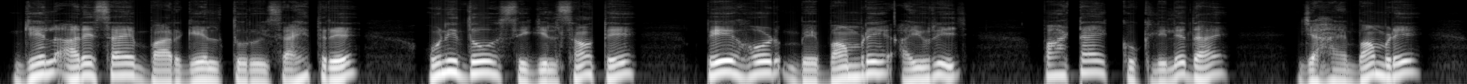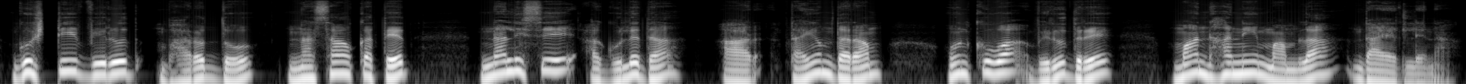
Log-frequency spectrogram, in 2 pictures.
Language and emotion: Santali, neutral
